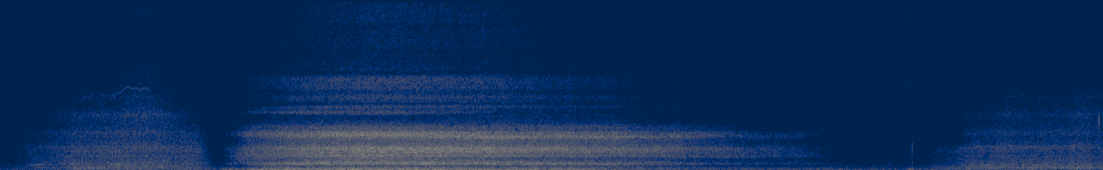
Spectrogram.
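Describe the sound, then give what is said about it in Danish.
Deep, slow breathing during a yoga session: a long, breathy exhale swells and fades over several seconds, with shorter soft breaths before and after it. “Find ah, nogle gode, dybe indåndinger og udåndinger.”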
